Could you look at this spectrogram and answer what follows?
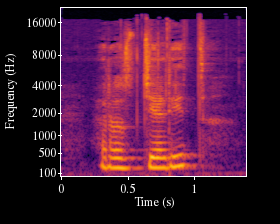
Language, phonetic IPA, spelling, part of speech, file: Czech, [ˈrozɟɛlɪt], rozdělit, verb, Cs-rozdělit.ogg
- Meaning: to divide, to split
